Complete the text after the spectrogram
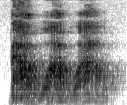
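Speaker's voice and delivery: loud mock dog barking; playful woof woof imitation. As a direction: bark it out like a curly dog. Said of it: "he said".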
